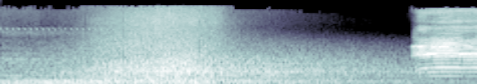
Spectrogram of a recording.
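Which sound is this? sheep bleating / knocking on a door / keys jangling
sheep bleating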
